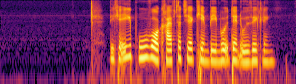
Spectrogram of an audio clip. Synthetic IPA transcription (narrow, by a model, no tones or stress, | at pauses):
ʋikʰæe̝ɡ̥əb̥ʁuːʋɒːkʰʁafd̥ɐt͡sʰe̝lækʰemb̥əimo̝ð̞̰ˠd̥enuð̞ˠʋe̝ɡ̥le̝ŋ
